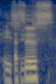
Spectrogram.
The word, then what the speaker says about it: Asus: That's properly pronounced Asus.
